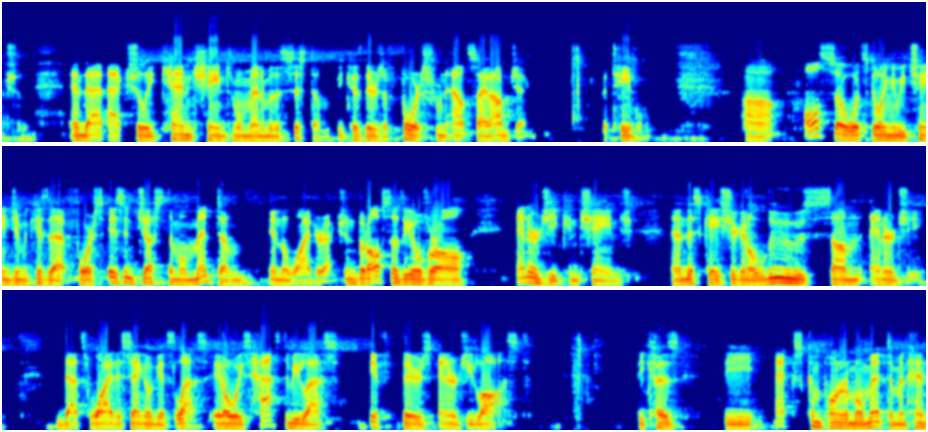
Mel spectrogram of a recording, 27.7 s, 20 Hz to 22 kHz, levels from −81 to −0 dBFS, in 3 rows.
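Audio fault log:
No faults detected anywhere in this audio.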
